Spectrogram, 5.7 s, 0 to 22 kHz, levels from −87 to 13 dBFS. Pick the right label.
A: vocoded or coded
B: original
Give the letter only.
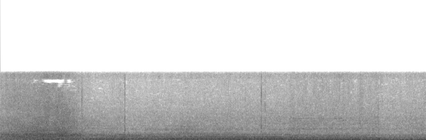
B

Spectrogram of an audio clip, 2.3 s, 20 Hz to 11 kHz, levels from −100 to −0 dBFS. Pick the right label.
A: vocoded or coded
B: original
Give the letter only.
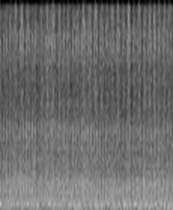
B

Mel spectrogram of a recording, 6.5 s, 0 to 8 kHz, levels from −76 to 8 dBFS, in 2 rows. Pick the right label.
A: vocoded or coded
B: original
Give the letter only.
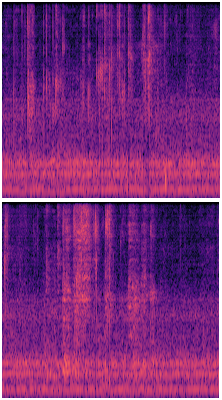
A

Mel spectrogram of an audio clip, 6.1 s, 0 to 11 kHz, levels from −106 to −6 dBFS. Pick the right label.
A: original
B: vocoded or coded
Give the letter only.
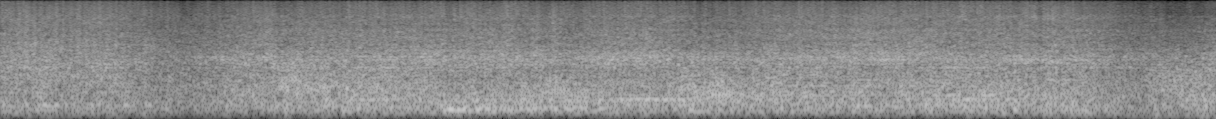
B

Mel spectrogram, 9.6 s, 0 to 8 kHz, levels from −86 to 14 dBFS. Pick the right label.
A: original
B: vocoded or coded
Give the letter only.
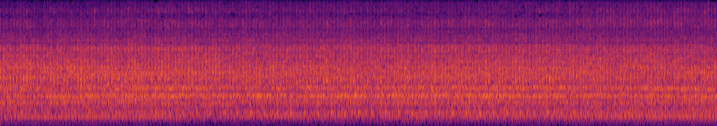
A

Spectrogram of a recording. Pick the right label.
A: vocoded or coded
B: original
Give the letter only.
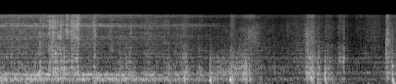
B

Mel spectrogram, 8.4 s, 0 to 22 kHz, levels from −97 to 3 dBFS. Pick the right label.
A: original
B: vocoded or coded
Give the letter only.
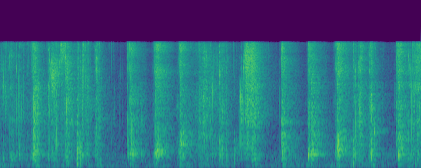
A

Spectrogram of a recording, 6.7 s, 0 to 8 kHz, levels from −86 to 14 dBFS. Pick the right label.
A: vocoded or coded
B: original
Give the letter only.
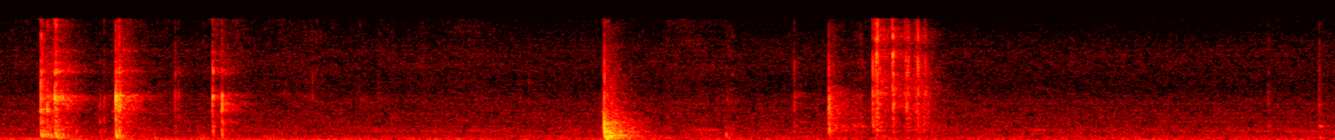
B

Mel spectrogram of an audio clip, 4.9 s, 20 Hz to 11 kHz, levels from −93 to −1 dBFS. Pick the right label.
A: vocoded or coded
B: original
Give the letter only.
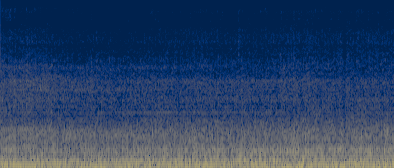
A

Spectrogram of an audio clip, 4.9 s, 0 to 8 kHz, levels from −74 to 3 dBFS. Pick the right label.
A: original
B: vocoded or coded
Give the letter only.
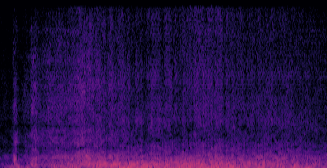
B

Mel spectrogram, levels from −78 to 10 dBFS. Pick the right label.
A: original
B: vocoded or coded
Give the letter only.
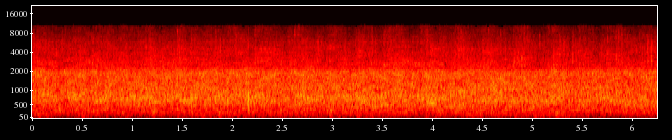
A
